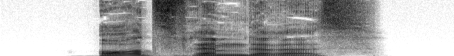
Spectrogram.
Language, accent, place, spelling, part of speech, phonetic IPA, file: German, Germany, Berlin, ortsfremderes, adjective, [ˈɔʁt͡sˌfʁɛmdəʁəs], De-ortsfremderes.ogg
- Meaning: strong/mixed nominative/accusative neuter singular comparative degree of ortsfremd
